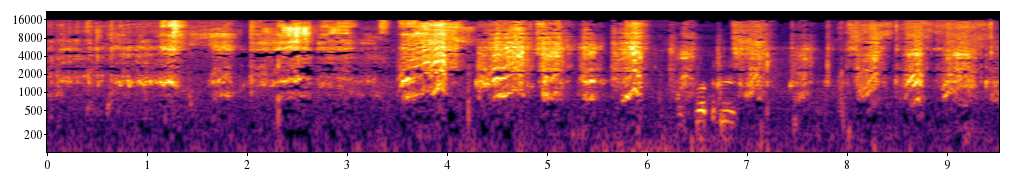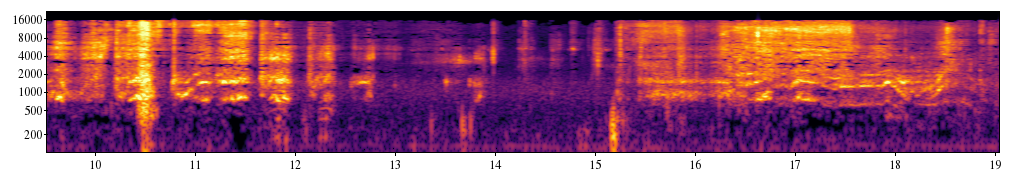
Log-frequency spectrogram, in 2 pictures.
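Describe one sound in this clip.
Toy car tyres splash and churn through mud and water.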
